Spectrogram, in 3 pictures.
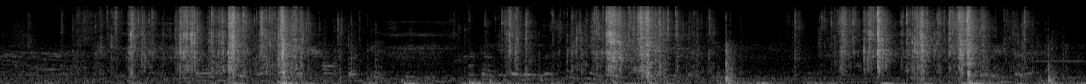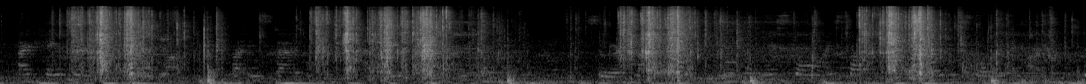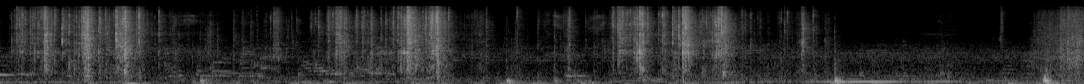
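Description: Foil wrappers of Panini Donruss Optic basketball card packs being torn open and crinkled, one pack after another, in bursts every two to three seconds.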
